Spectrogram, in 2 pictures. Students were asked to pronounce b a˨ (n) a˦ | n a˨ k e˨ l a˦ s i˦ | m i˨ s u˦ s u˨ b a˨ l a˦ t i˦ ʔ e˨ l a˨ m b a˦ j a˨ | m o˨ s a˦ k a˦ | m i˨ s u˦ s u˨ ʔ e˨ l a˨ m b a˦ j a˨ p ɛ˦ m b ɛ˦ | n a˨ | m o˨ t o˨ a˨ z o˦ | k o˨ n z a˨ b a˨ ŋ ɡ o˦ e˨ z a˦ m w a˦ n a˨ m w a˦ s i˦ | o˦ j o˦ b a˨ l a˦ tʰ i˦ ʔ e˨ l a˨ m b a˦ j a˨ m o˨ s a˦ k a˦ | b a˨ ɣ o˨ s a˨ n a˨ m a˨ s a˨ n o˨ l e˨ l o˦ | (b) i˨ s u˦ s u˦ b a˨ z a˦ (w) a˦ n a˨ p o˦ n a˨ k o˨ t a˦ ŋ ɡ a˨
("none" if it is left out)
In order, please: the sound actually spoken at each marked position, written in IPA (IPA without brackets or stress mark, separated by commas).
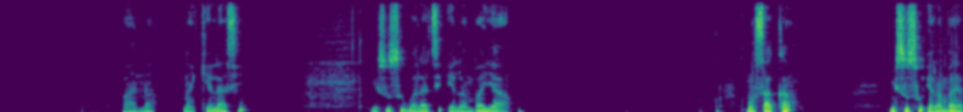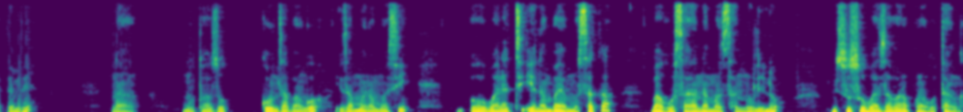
n, m, w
